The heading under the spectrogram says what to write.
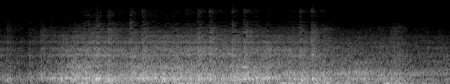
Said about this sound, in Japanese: ちょうど今、踏切を、電車が走り抜けました。今走り抜けています。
